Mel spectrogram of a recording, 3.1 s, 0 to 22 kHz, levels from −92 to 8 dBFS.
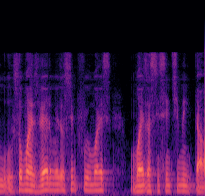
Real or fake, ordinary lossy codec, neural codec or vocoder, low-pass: real; MP3, 48 kbps; none; 7.2 kHz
